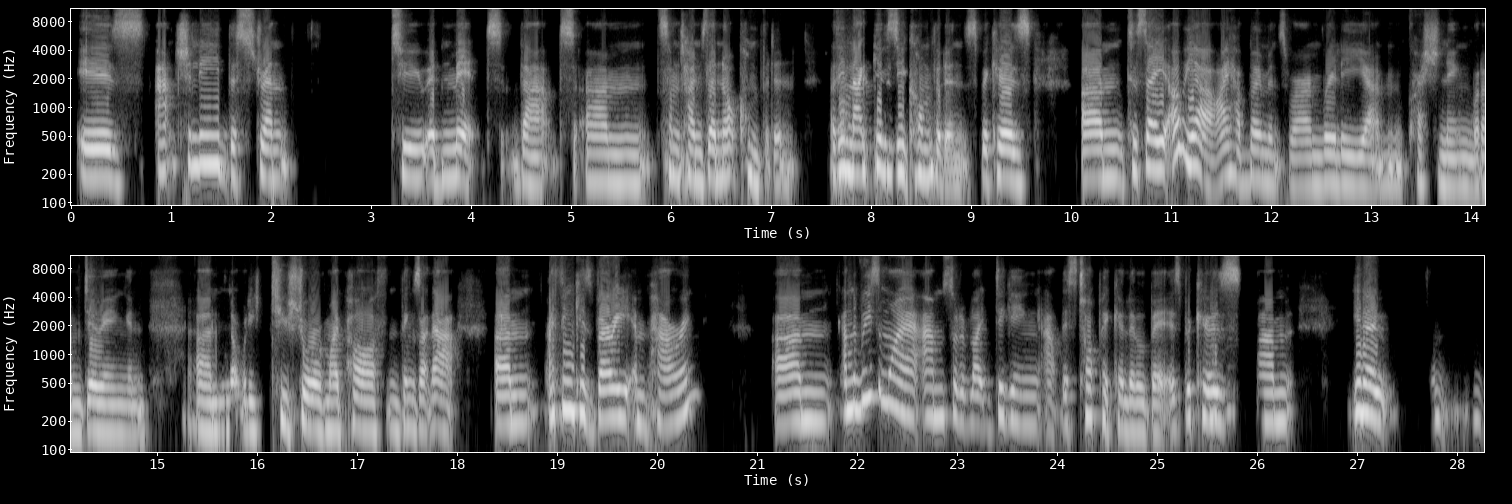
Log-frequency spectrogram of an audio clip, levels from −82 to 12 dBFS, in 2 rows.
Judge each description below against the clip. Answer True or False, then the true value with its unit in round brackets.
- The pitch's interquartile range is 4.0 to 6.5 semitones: True (4.7 semitones)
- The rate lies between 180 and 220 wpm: False (160 wpm)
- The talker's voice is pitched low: False (185 Hz)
